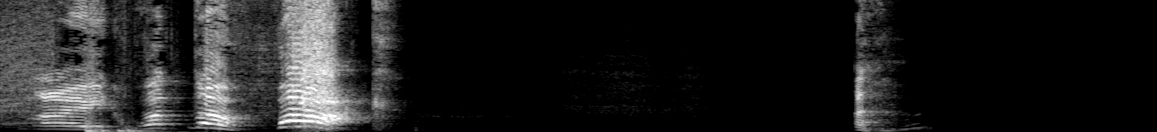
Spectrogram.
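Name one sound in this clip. A young woman shouts with animation into a close microphone.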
